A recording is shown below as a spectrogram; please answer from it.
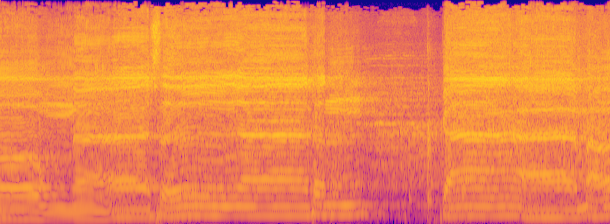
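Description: A Buddhist monk chanting into a handheld microphone, a Vietnamese temple chant sung in long held notes that step up and down in pitch, with a brief pause for breath about four seconds in.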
